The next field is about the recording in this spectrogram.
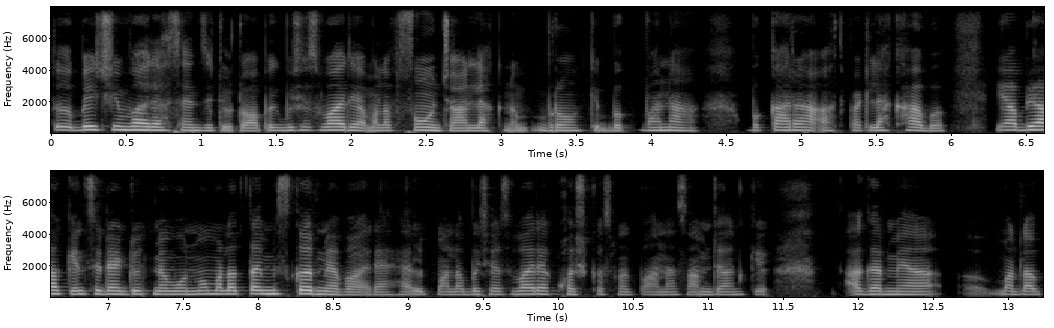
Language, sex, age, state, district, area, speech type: Kashmiri, female, 45-60, Jammu and Kashmir, Budgam, rural, spontaneous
